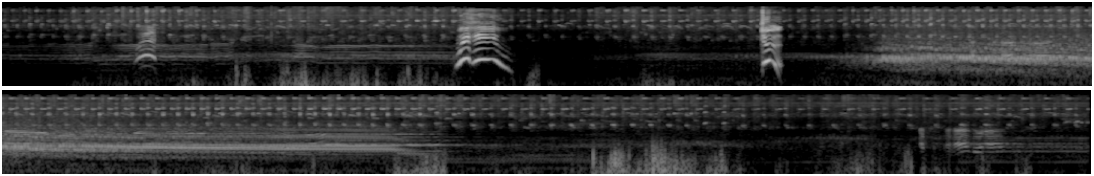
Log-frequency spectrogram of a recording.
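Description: Mica-film kite hummer (sendaren) on a big flying kite, buzzing in the wind. Its reedy drone swells up about twelve seconds in, holds for about eight seconds while slowly sinking in pitch, then drops away suddenly.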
